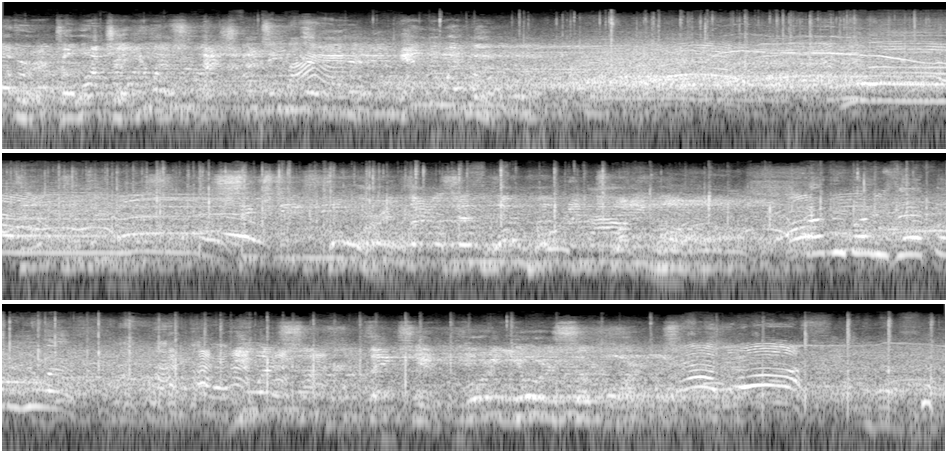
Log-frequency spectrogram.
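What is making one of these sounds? A large crowd cheers and chants in an open stadium.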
